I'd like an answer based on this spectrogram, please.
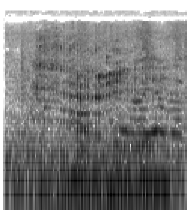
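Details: Lion giving a deep, rasping roar that swells after a sudden onset and holds steady for nearly two seconds, heavy low rumble with faint higher overtones, no other clear sounds.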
